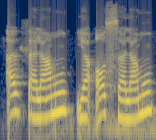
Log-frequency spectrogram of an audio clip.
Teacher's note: سین کی سیٹی واضح نہیں ہوتی، بغیر سیٹی کے پڑھ دیا جاتا ہے اور بعض اوقات موٹا بھی کر دیا جاتا ہے. جیسے السلام یا السلام، جو کہ درست ادائیگی نہیں ہے.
